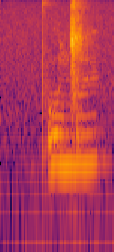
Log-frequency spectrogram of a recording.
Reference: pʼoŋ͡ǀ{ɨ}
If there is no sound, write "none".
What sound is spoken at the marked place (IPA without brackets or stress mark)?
ɨ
